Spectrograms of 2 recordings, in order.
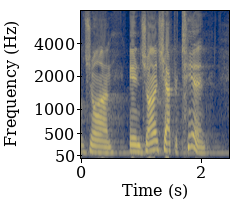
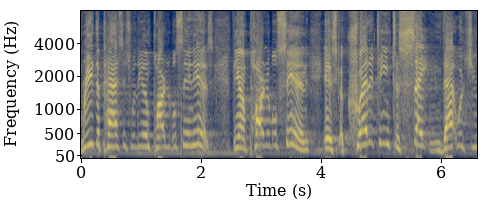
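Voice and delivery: impassioned preaching, pitched up; żarliwe kazanie; 6 semitones higher than usual. Real, not acted. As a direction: press the argument on the congregation. Preacher rebuts an objection.

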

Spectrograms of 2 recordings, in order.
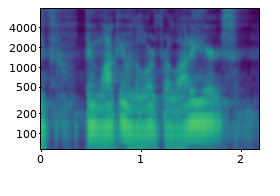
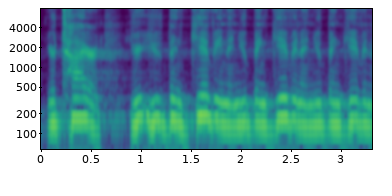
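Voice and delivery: usual speaking voice

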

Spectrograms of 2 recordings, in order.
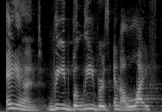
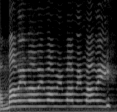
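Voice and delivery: put-on high sing-song kid calling Mommy; child tattling; 10 semitones higher, faster than usual. Little son running to tattle on brother, high sing-song. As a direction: call out like an eager little boy. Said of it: "to let me know".

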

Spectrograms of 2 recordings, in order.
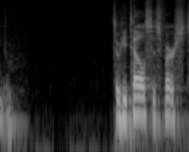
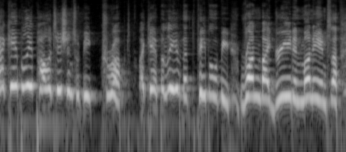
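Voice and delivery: mock disbelief; 11 dB louder than usual. Mock naive quote of former self.

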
